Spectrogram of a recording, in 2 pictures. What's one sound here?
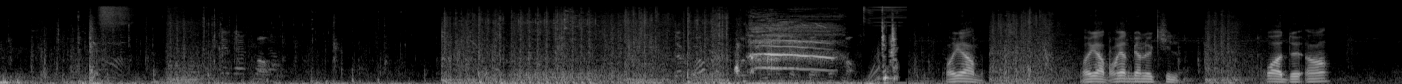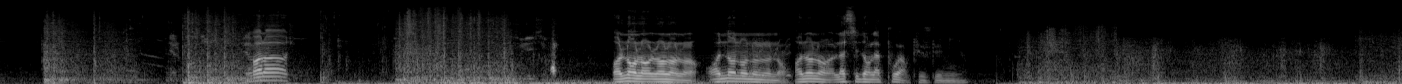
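Gunshots crack from a game.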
